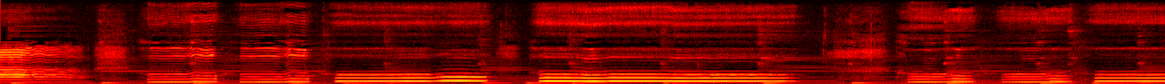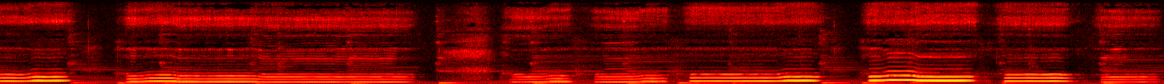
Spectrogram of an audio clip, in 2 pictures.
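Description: Background music: an acoustic guitar strummed under a woman's voice humming a melody without words.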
